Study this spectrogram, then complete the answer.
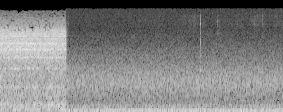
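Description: A low, muffled engine hum drones steadily inside an aircraft cabin.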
